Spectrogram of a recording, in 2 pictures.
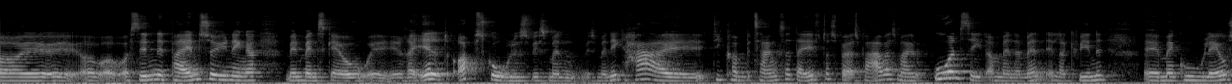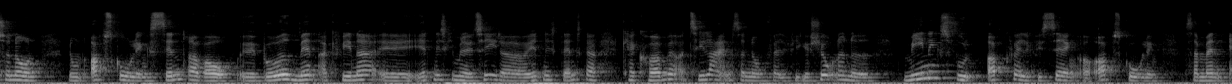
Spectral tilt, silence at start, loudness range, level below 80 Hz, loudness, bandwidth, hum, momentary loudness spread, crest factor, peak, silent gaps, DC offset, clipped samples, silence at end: -5.5 dB/octave; 0 s; 5 LU; -42 dBFS; -31 LUFS; 12.5 kHz; none; 9 LU; 18 dB; -12 dBFS; none; under 0.1%; under 0.1%; 0 s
